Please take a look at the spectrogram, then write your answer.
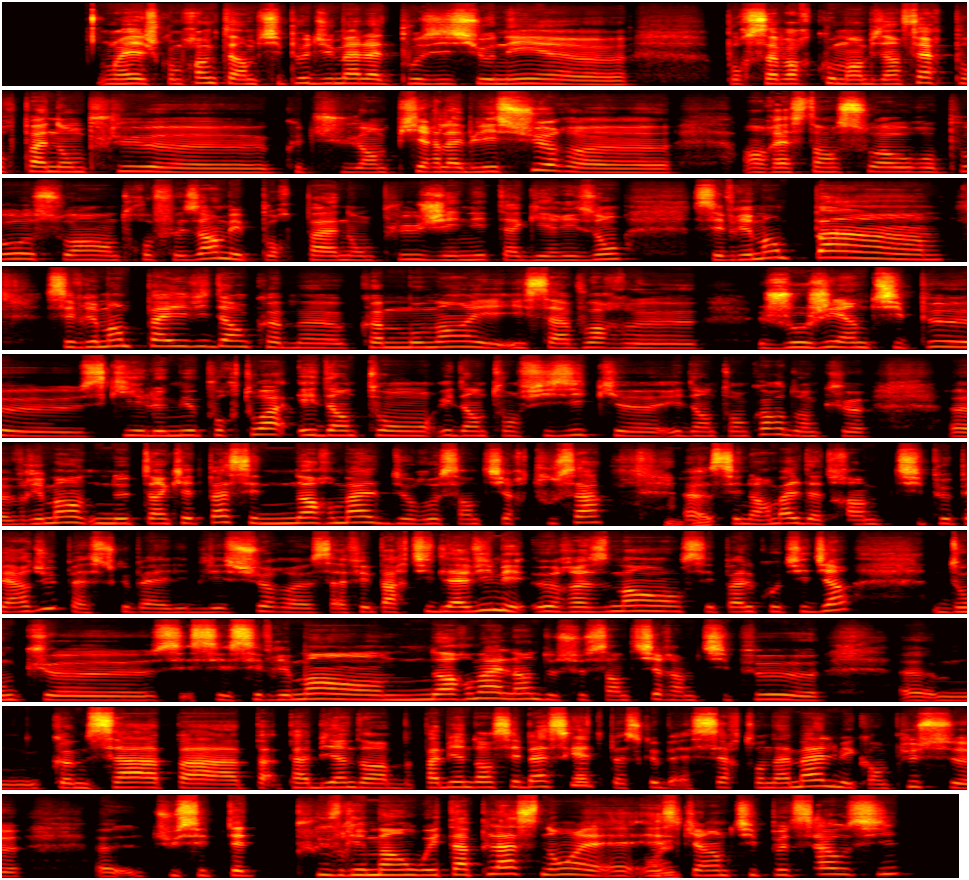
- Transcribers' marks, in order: stressed: "pas"; stressed: "normal"; stressed: "normal"
- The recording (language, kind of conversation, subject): French, advice, Quelle blessure vous empêche de reprendre l’exercice ?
